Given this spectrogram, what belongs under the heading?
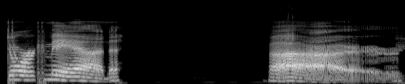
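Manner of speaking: low, slow growling pirate. Acted. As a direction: menace them like a hammy sea pirate. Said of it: "your appearance as Nalthus".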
